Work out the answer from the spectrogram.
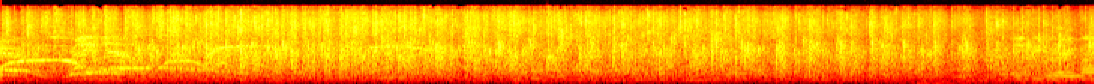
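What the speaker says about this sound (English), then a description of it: "I want you to stand to your feet and shout and raise your hands and clap" A conference audience claps loudly and continuously in a dense, steady burst of applause, with some cheering and voices mixed in throughout.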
